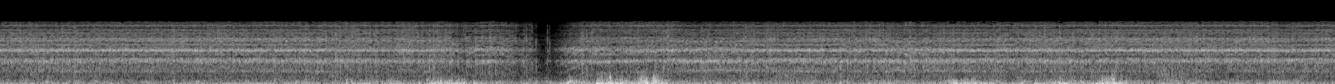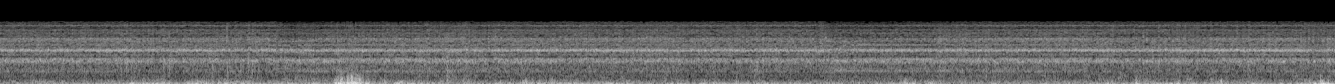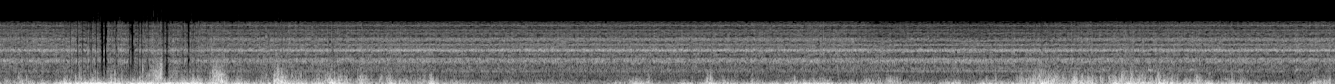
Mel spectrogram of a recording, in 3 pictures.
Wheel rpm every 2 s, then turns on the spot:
160, 160, 110, 150, 160, 160, 160, 160, 160, 160, 160, 160, 160, 160, 160, 160, 160, 160, 160, 160.
none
